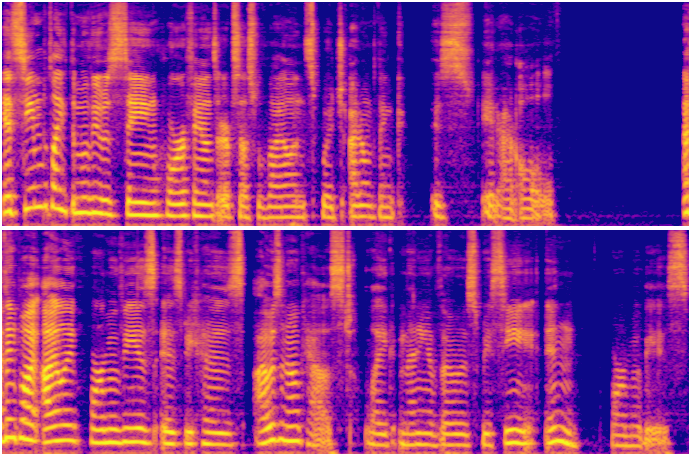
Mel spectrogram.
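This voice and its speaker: Speaking at a moderate pace and medium pitch, a woman has an unremarkable speaking voice. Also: ordinary pitch variation. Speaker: vtuber movie reviewer. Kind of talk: casual movie review talk to camera.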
